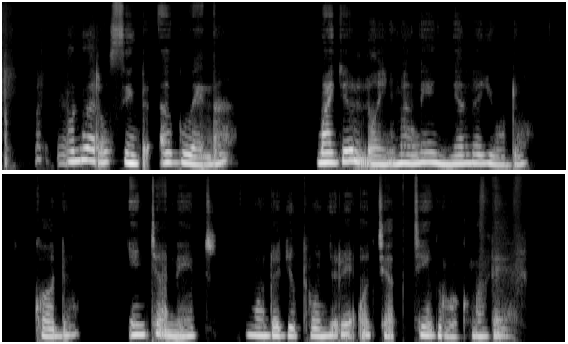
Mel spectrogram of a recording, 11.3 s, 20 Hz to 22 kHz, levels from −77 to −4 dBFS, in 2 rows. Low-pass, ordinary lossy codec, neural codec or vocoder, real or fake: none; none; codec, 44.1 kHz, 2.6 kbps, DAC; fake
